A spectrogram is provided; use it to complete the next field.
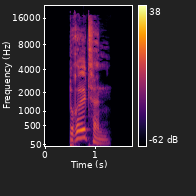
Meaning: inflection of brüllen: 1. first/third-person plural preterite 2. first/third-person plural subjunctive II
- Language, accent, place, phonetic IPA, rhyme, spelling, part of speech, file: German, Germany, Berlin, [ˈbʁʏltn̩], -ʏltn̩, brüllten, verb, De-brüllten.ogg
